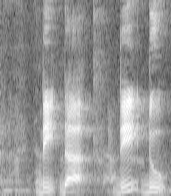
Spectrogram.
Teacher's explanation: ujung lidah di usul, pangkal gigi seri atas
